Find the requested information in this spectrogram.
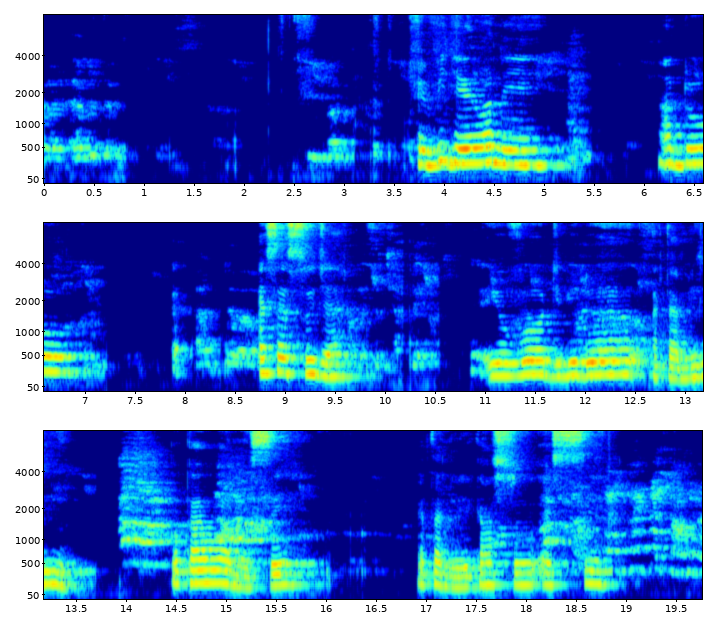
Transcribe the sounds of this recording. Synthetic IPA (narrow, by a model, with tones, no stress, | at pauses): e˨vi˦d͡ʒe˦wa˦nɪ̃˦ | a˦dʊ˦ | ɛ˦sɛ˦sʊ˦d͡ʒa˦˨ | jo˨vɔ˦di˨bi˦dʊ˦ɛ˦a˨ta˨mĩ˨˦ɾi˦˨ | pɔ˦ka˦wɔ˦a˨mɛ˨sɛ˦ | ka˦ta˨nɪ̃˨e˨kã˦sʊ˦ɛ˦sɛ˦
